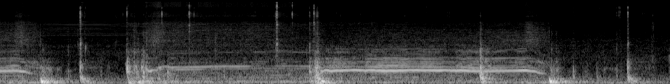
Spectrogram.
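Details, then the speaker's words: 2004 Ford F150 FX4 driver-side power window that had failed to roll up now cycles normally during troubleshooting; motor whine rises and holds between thumps at each end of travel, some popping heard inside the door. "All right, now y'all gonna think I'm making things up here. that window I know wasn't working before. That was my driver's side."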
